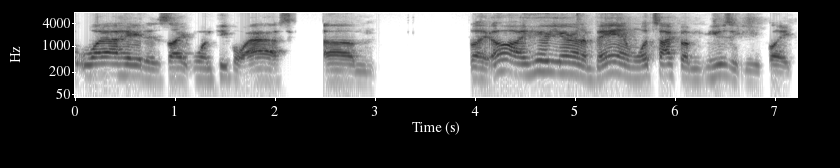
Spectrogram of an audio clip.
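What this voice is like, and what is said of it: Country Southern US accent. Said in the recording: “you got a country accent. Don't even try to hide that.”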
